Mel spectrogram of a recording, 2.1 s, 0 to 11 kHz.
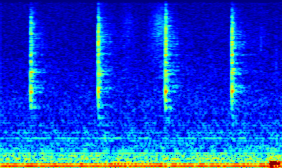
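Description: Metronome set at 120 beats per minute ticking evenly, two sharp ticks a second.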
